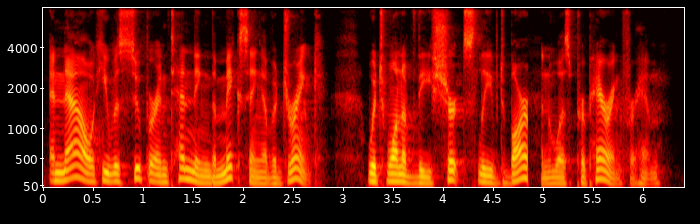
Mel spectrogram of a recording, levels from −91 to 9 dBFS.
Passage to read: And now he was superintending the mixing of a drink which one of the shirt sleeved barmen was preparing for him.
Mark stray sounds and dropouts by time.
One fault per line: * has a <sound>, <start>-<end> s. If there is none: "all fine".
* has a dropout, 4.8-5.0 s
